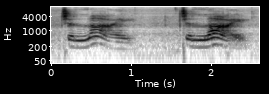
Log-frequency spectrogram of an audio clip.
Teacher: Now the stress is on the second syllable with this word.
